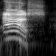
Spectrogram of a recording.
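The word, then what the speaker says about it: X Æ A-12: to hear the teacher it's pronounced ash that's how you pronounce it their name is ash and it's x a e a dash 12.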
